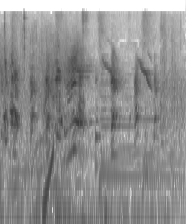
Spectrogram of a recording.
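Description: Video game Slime Rancher chicken coop audio, with chickens clucking in quick, overlapping bursts over a continuous low background hum.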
